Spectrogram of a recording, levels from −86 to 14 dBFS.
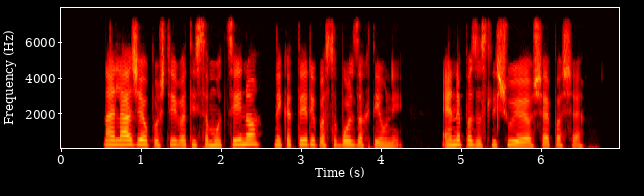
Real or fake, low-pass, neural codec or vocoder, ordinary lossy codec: real; 7.2 kHz; none; none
